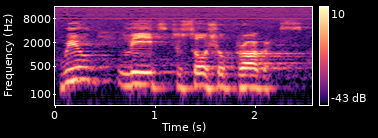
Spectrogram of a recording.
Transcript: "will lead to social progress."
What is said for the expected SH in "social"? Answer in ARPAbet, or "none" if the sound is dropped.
SH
